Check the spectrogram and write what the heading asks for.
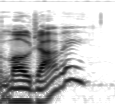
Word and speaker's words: Mojave: Mojave? How do you say that? Mojave Desert? – Oh, M-O-J-A-V-E. – Yeah, Mojave? No, I sound dumb. – I'm not even going to say it. – Mojave, right? – Yeah, that's it.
